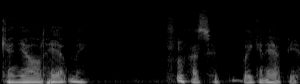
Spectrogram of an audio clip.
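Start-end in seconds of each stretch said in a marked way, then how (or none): 0.0-0.9 mock-meek, timid, much quieter voice. Speaker retells a woman sitting down and asking them for help, imitating a meek voice. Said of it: "in a meek voice".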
